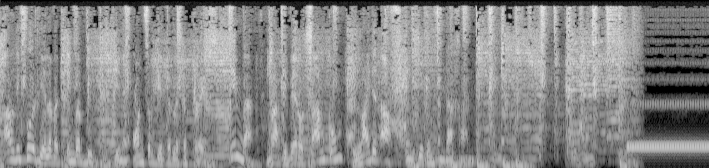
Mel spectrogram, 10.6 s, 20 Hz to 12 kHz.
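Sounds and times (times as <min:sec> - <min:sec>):
speech: 0:00.1 - 0:07.6
telephone ringback tone: 0:09.4 - 0:10.6.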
